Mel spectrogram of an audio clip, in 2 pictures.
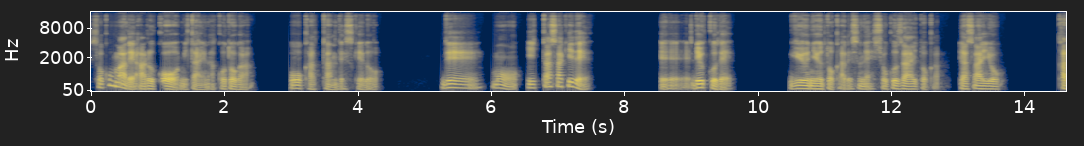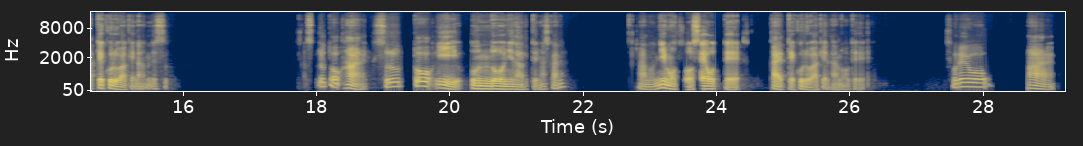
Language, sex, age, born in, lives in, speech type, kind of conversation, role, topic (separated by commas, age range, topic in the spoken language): Japanese, male, 60-64, Japan, Japan, conversation, podcast, guest, 家事の分担はどのように話し合って決めるのがよいですか？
